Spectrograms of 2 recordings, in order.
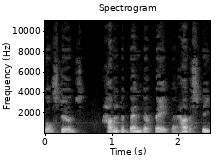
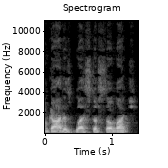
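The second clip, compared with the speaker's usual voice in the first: normal talking voice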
